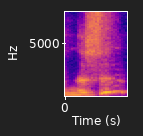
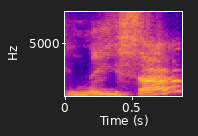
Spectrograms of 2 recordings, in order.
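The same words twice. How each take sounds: First: It is said the speaker's own British way. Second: It is said the American way.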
